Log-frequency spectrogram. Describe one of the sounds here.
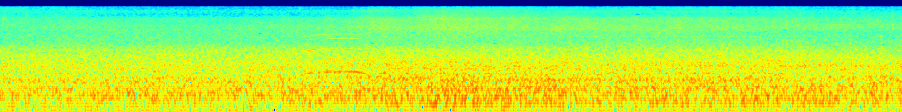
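Waves crash and roll onto a beach in a steady roar.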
